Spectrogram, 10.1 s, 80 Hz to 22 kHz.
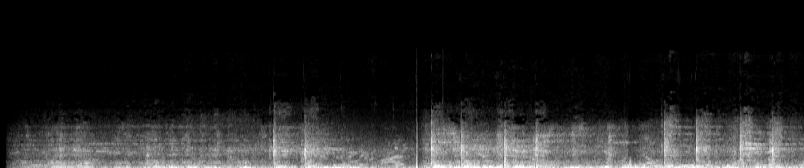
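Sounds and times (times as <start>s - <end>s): electric train passing: 0.1s - 10.0s.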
